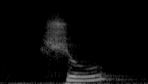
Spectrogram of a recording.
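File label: "shu3", Chinese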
